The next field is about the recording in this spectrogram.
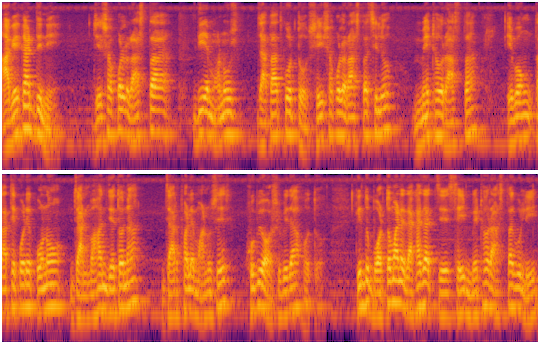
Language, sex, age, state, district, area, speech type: Bengali, male, 60+, West Bengal, North 24 Parganas, urban, spontaneous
